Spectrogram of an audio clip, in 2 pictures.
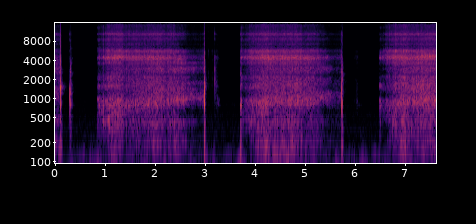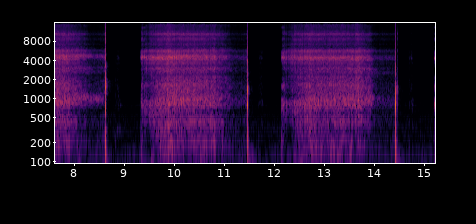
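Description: A serrated steel kitchen knife held by hand slices and scrapes thin layers off a solid lime-green kinetic sand mold shaped like a small car on a white table. Five long, bright, gritty scrapes of about two seconds each are heard, separated by short silences. Sharp clicks mark the start and end of the strokes.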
